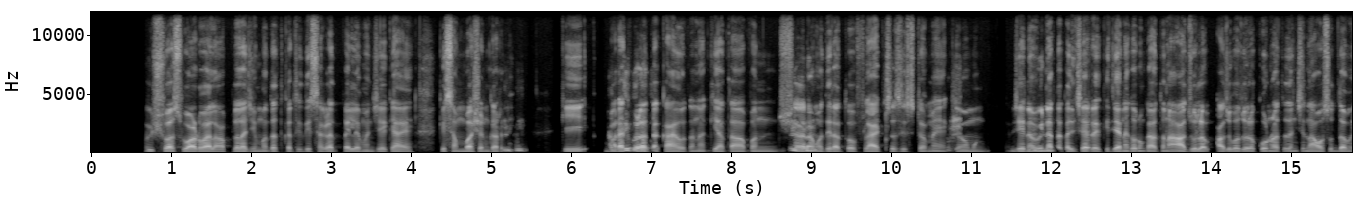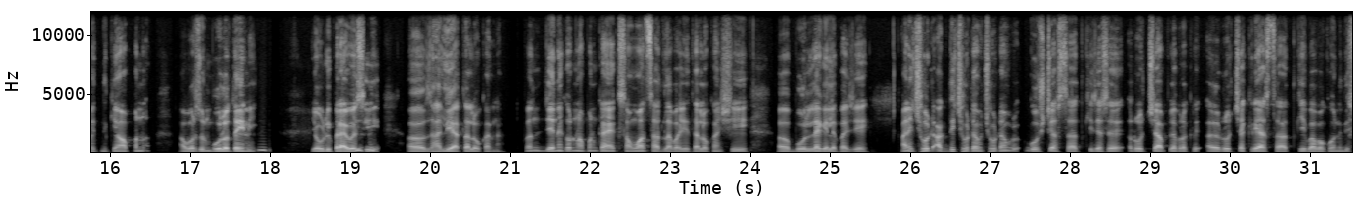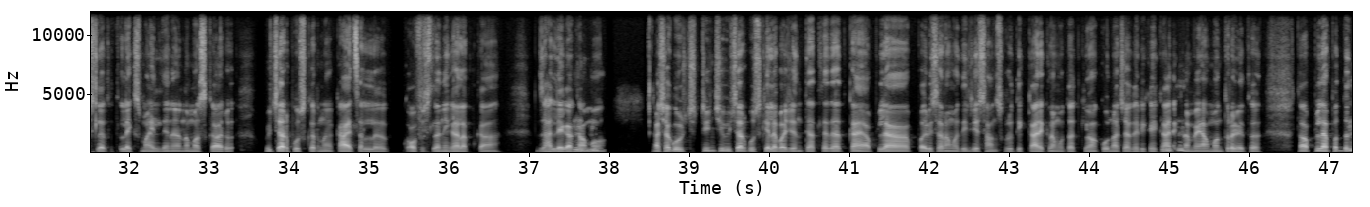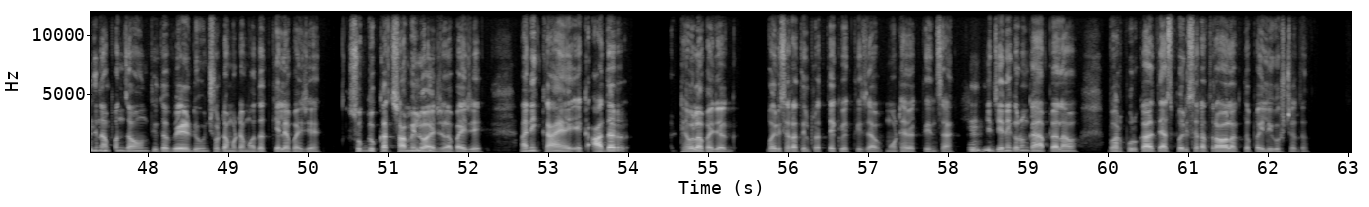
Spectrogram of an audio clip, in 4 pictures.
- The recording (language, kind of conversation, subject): Marathi, podcast, आपल्या परिसरात एकमेकांवरील विश्वास कसा वाढवता येईल?
- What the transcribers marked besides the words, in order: other background noise; in English: "प्रायव्हसी"; tapping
